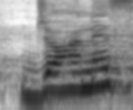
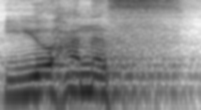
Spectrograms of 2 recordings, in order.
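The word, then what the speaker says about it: Johannes: जोहानस Kepler, जोहानस पढ़ते हैं हम उसको, जे का मतलब हम जोहानस भी बोल सकते हैं, या फिर उसका प्रोनाउंसिएशन ऐसे भी होता है योहानस, मतलब जे साइलेंट रखते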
